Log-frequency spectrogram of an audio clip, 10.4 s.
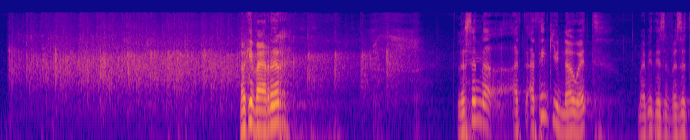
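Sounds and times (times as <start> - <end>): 
audience applause: 0.0 - 6.2
speech: 3.6 - 4.4, 6.9 - 10.3.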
